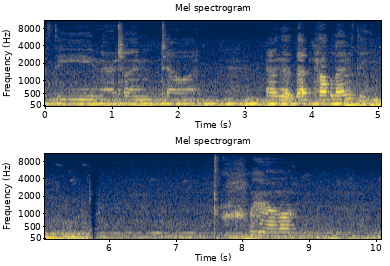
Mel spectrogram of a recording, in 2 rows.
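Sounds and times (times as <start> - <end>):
gondola cabin rumble: 0.0 - 10.0.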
